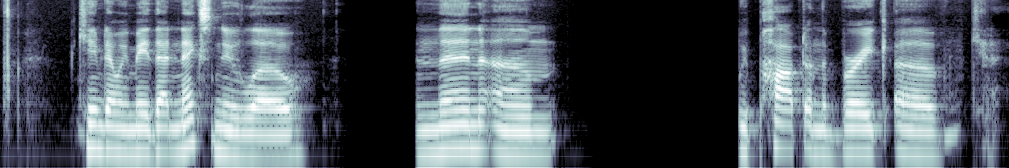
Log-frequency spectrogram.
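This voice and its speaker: A man's voice: medium pitch, steady tone, takes it slowly, pauses often, smooth. A man commenting casually on a live trading stream, thinking aloud and answering chat viewers. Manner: thinking aloud, chatty, restarts, reads out chat names. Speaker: livestream day trader.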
